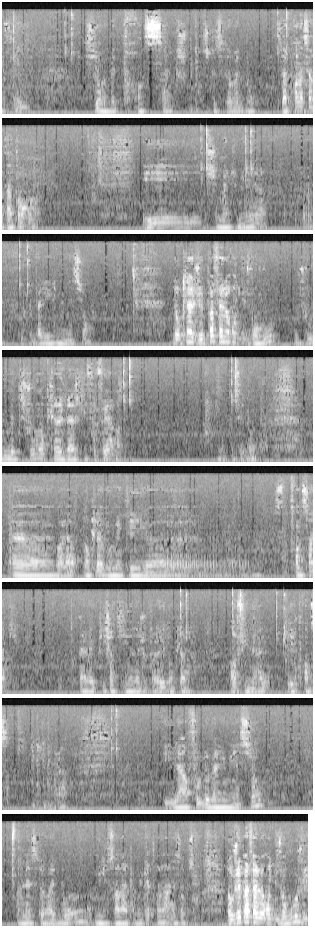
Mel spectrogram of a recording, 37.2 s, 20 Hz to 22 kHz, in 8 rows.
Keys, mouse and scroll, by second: 10.4-15.8 middle drag, 15.8-18.1 drag, 18.7-25.2 middle drag, 26.0-29.1 drag, 30.5-35.6 middle drag.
